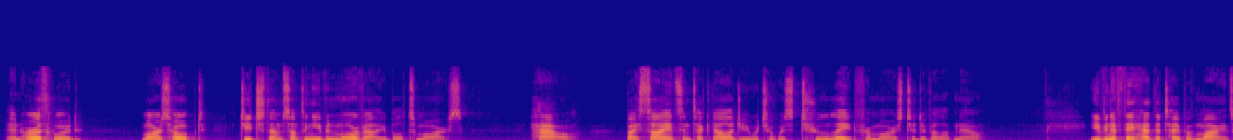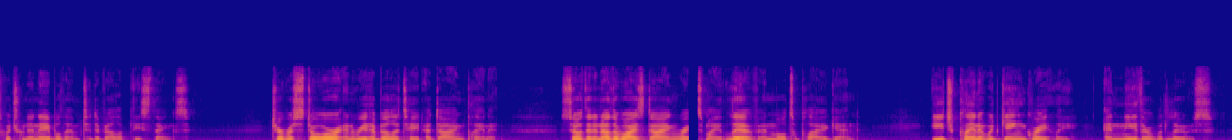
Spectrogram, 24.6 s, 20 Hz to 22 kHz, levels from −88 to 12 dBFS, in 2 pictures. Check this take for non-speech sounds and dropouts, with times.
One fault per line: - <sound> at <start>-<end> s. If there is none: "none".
- dropout at 19.2-19.3 s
